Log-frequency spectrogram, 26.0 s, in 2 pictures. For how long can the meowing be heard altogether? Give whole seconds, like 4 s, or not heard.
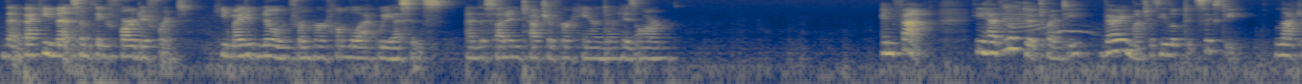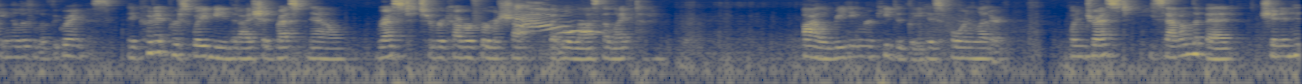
2 s.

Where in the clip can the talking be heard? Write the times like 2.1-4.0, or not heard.
0.1-6.8, 8.8-19.7, 21.1-23.1, 23.8-25.9.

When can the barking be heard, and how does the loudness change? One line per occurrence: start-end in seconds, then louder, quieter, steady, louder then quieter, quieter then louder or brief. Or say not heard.
not heard.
